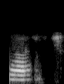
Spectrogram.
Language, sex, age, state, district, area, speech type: Sindhi, female, 45-60, Maharashtra, Thane, urban, conversation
